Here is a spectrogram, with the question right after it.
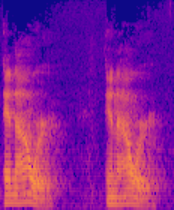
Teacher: hour é hora e o h é mudo então o primeiro som é um som de a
